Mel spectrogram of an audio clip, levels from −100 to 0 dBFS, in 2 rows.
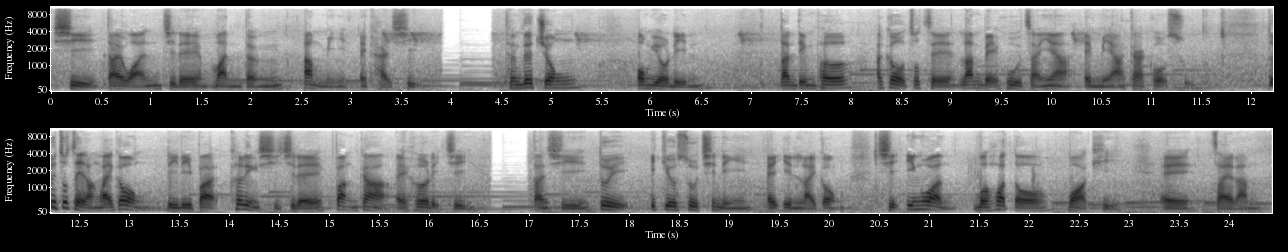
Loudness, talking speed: -19 LUFS, 195 characters per minute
